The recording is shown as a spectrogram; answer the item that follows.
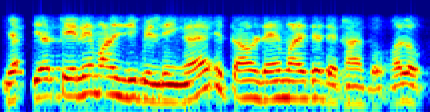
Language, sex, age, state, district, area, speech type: Sindhi, male, 45-60, Maharashtra, Mumbai Suburban, urban, conversation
